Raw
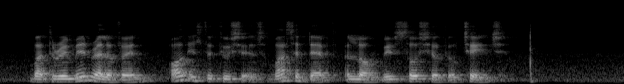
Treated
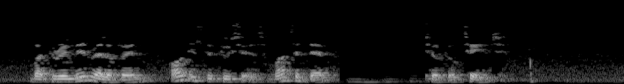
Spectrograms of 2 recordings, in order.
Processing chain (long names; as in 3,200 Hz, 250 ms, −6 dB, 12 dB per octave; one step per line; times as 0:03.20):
0:03.39–0:04.26: inverse Chebyshev low-pass filter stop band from 590 Hz, stop band 80 dB
spectral peaks only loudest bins 32
level +3.5 dB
